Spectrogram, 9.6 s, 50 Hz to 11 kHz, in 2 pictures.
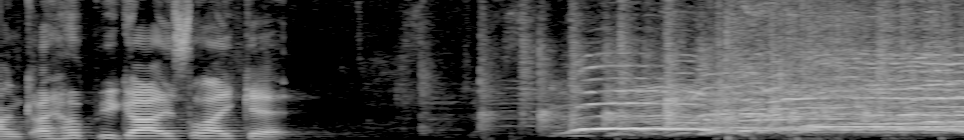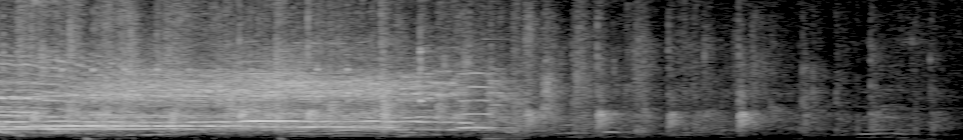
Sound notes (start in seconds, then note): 2.0 applause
